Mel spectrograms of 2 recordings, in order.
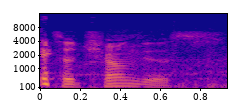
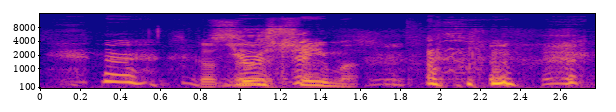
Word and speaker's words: Tsushima: It's Ghost of T'Chungus. Oh my, I really just lost brain cells there. Like, he actually sounded serious. Tsushima? Oh my god. How do you pronounce it? Tsushima.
